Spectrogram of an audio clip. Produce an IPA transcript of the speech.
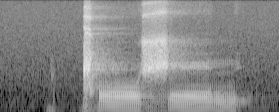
ǁ o ʃ e n

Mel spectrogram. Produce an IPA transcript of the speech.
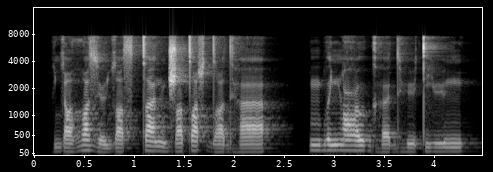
ʎ ɐ˨ ðˤ ə˦ z ø˨ ʎ i˨ sˤ t a˦ n d͡ʒ e˧ tˤ ɐ˦ ɬ dˤ e˧ dʱ a˦ | m b ə˦ ɲ ʕ ʊ˦ ɡʱ ɐ˧ dʱ y˦˨ t j y˦ ɲ

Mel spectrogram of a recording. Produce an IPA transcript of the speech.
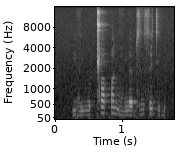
j æ̤˨ j ŋ ʊ˨ ǁ ɔ˦ qʷ ɪ˦ n æ̤˨ ŋ ɛ˨ b z ɛ̤˦ s ɪ˦ tʲ ə˨ b

